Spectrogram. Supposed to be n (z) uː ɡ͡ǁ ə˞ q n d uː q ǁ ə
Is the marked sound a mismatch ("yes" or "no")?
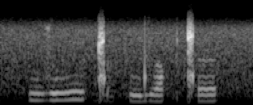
no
